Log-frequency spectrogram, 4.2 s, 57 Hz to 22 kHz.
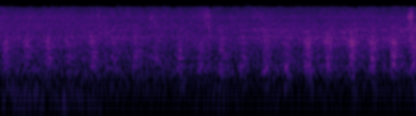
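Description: SECR P Class 0-6-0 tank locomotive No.323 "Bluebell" working steam: an even, quick beat of exhaust chuffs with steam hiss, about five beats a second, growing more distinct in the second half.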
